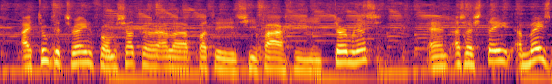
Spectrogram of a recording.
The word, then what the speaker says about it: Chhatrapati Shivaji Terminus: He picked me up close to the Chhatrapati Shivaji terminus and finally learned the right pronunciation. Chhatrapati Shivaji terminus.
